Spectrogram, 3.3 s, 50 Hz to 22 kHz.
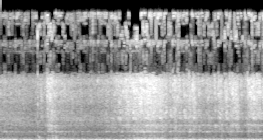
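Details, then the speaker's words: Dually pace truck with TBI, throttle given while fuel pressure reads only about 3-4 psi: deep engine note surges unevenly and bogs; starved for fuel, owner suspects a bad fuel pump. "So we're like, what's that, 3 pounds of pressure? I think we got a bad fuel pump."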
